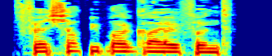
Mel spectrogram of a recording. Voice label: "fächerübergreifend", German; adjectives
